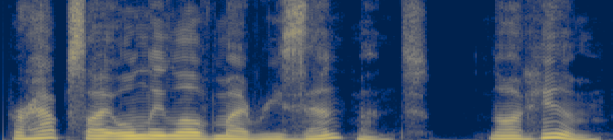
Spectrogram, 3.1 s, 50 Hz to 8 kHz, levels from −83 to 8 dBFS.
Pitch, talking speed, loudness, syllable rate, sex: 155 Hz, 155 wpm, -15 LUFS, 4.4 syllables/s, male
